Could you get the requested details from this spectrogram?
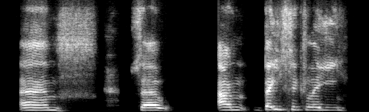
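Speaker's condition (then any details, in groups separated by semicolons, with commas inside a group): Cerebral palsy; lifelong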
